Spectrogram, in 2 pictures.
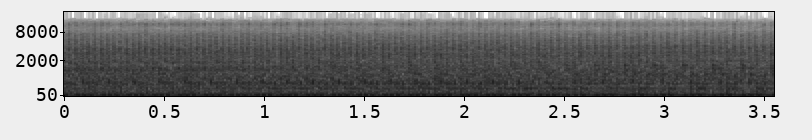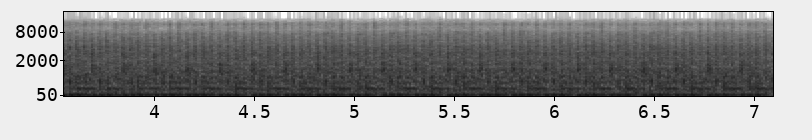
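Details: Ford 6600 diesel tractor, sitting about 8 years, just started after starting-fluid spray bursts while cranking; low on antifreeze so run briefly, some smoke. Steady, even low diesel chug at idle with no knocks or misses: normal idle.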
